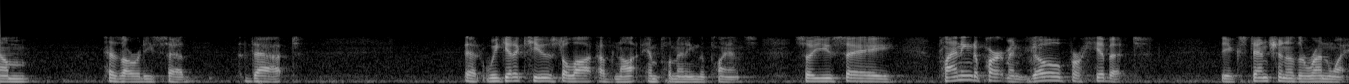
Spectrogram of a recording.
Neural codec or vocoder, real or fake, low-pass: none; real; 3.6 kHz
